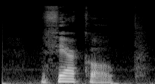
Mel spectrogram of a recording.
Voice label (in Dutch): "verkoop", Dutch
